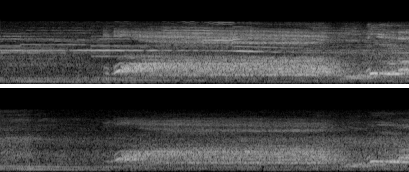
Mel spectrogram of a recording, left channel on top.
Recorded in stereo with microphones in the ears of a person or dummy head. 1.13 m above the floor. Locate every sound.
1.0 s a scream: 35° left (ahead or behind), 7 m; by 4.1 s 40° left (ahead or behind), 5 m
